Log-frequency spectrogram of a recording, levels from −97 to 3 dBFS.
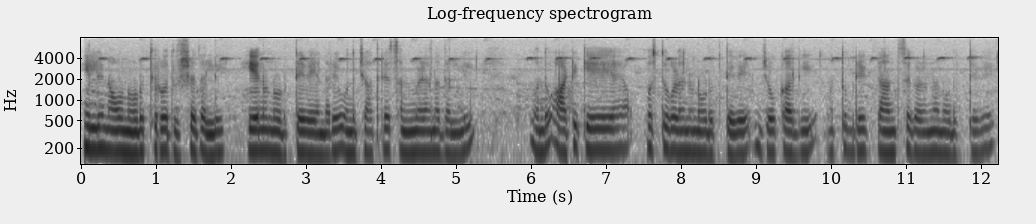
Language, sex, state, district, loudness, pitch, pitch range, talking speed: Kannada, female, Karnataka, Raichur, -19 LUFS, 180 Hz, 175-190 Hz, 105 wpm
